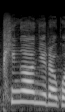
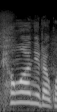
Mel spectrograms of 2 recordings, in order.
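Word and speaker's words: 平安: 왜 발음은 핑안이라고 하기도 하고 평안이라고 하기도 하는 거 그게 이제 그 한자로 평안이라고 한국말로 했을 때 평안인데 중국어 평안보험이 엄청나게 주가가 올랐어요. 네. 중국어로 기하면 그 발음이 핑안이라고 하니까 이렇게 되는 거 같습니다. 그리고 한국 내보명에서는 핑한 헬스케어라고 나오고 있습니다.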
